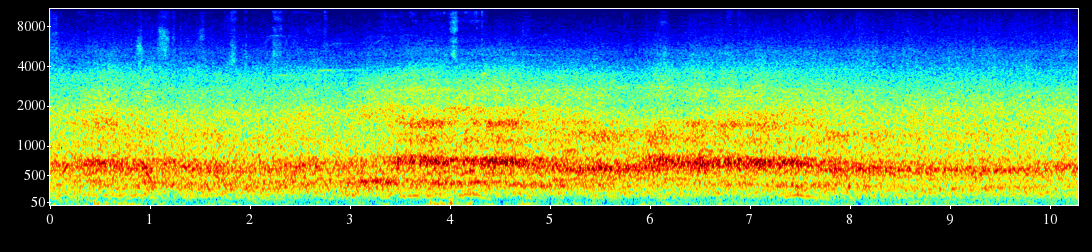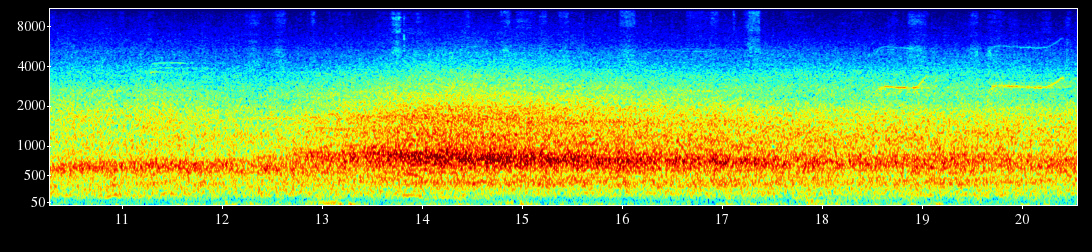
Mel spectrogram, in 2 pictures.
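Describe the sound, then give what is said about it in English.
A large stadium crowd at a football match involving Newcastle roars steadily during a VAR offside check, then swells into a louder cheer about two-thirds of the way through as the goal is ruled offside, before settling back to a constant din. “Yeah, that cheer from the top. You can hear it's offside.”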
